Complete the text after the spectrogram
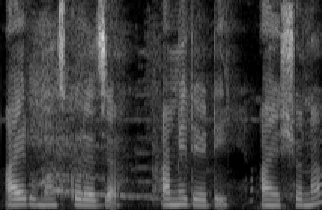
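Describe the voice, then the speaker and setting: A man's voice: high voice, monotone, normal speed, creaky, dark tone. Woman doing a cheeky, teasing young man. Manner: mocking, playful, teasing.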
